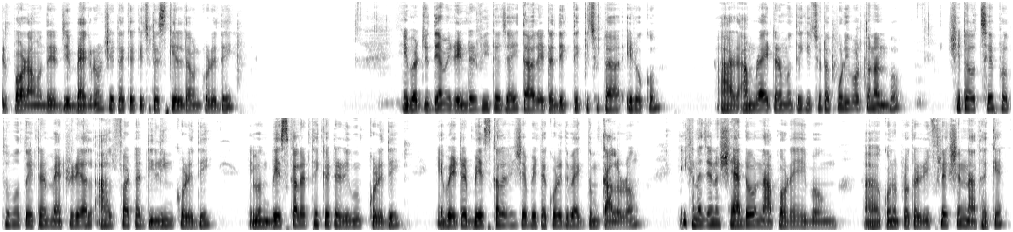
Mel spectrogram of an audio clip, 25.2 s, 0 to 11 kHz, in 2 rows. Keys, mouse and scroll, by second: 0.0 click, 0.7 s, 4.3 click, 5.5 click, 6.4-6.9 scroll down 2, 6.9-7.3 scroll up 2, 7.3-10.4 middle drag, 10.4 KP_0, 14.2 drag, 14.7-16.3 middle drag, 16.3-19.0 drag.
